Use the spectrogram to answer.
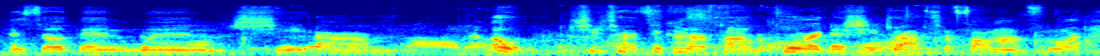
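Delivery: ordinary talk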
